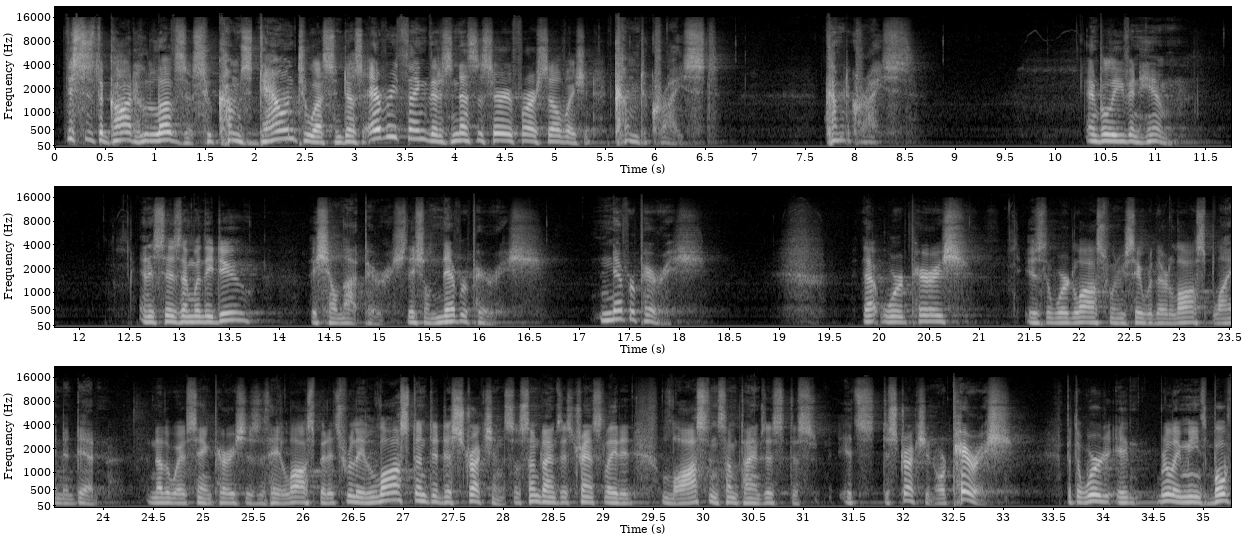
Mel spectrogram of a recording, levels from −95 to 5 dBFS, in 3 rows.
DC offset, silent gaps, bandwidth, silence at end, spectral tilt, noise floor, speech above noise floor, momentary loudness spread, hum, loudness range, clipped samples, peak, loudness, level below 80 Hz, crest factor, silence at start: under 0.1%; none; 17 kHz; 0 s; -4 dB/octave; -72 dBFS; 46 dB; 12 LU; none; 9 LU; under 0.1%; -6 dBFS; -26 LUFS; -76 dBFS; 22 dB; 0.1 s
